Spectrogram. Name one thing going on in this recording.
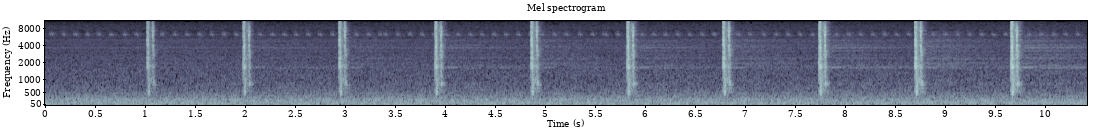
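A clock ticks slowly and steadily, about once a second.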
